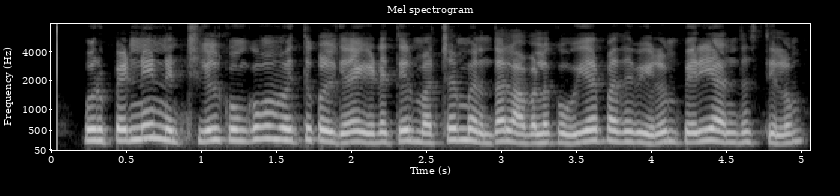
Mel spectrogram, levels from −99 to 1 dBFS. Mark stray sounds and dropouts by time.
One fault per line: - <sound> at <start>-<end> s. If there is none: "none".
none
